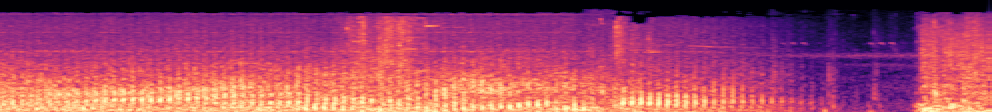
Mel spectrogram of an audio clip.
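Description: A helicopter's rotor whirs and chops steadily close by.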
